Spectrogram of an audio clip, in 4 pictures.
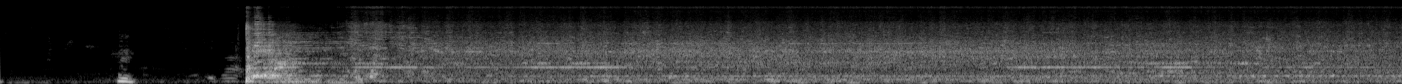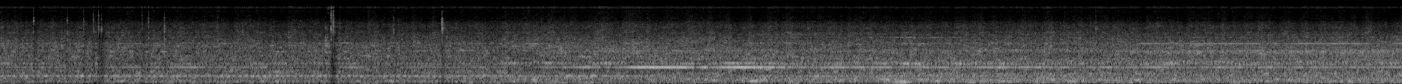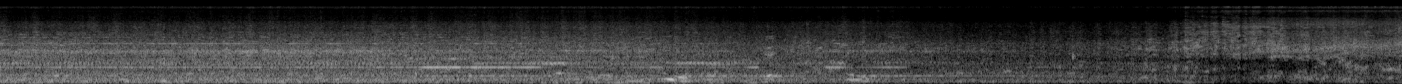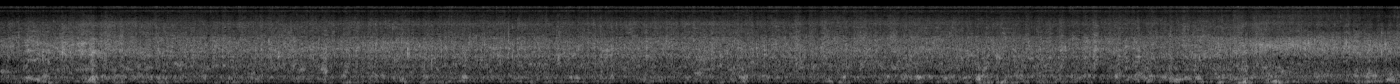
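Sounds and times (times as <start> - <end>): electric motor humming and whining: 2.5 - 48.2.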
